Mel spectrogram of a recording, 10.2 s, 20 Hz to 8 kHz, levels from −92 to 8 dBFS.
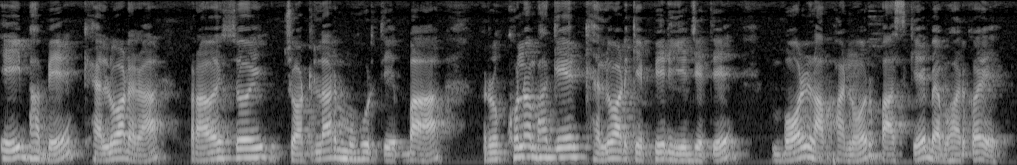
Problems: background sounds at intervals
